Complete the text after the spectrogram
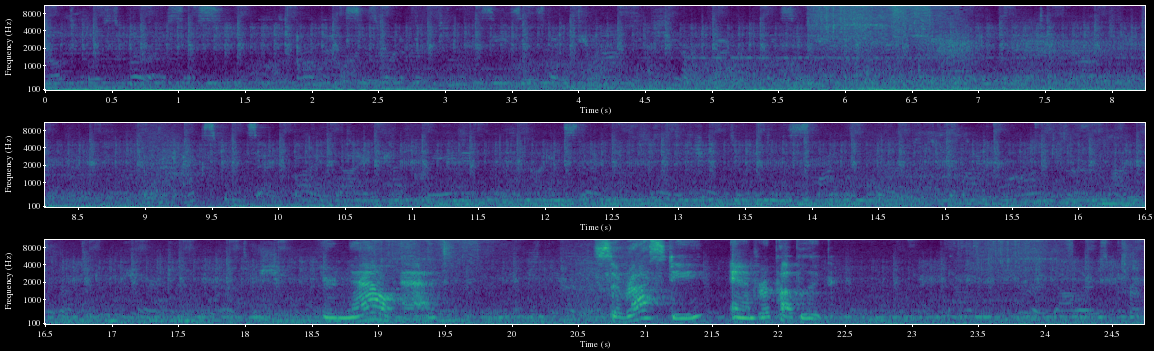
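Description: A train rumbles steadily along its track.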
